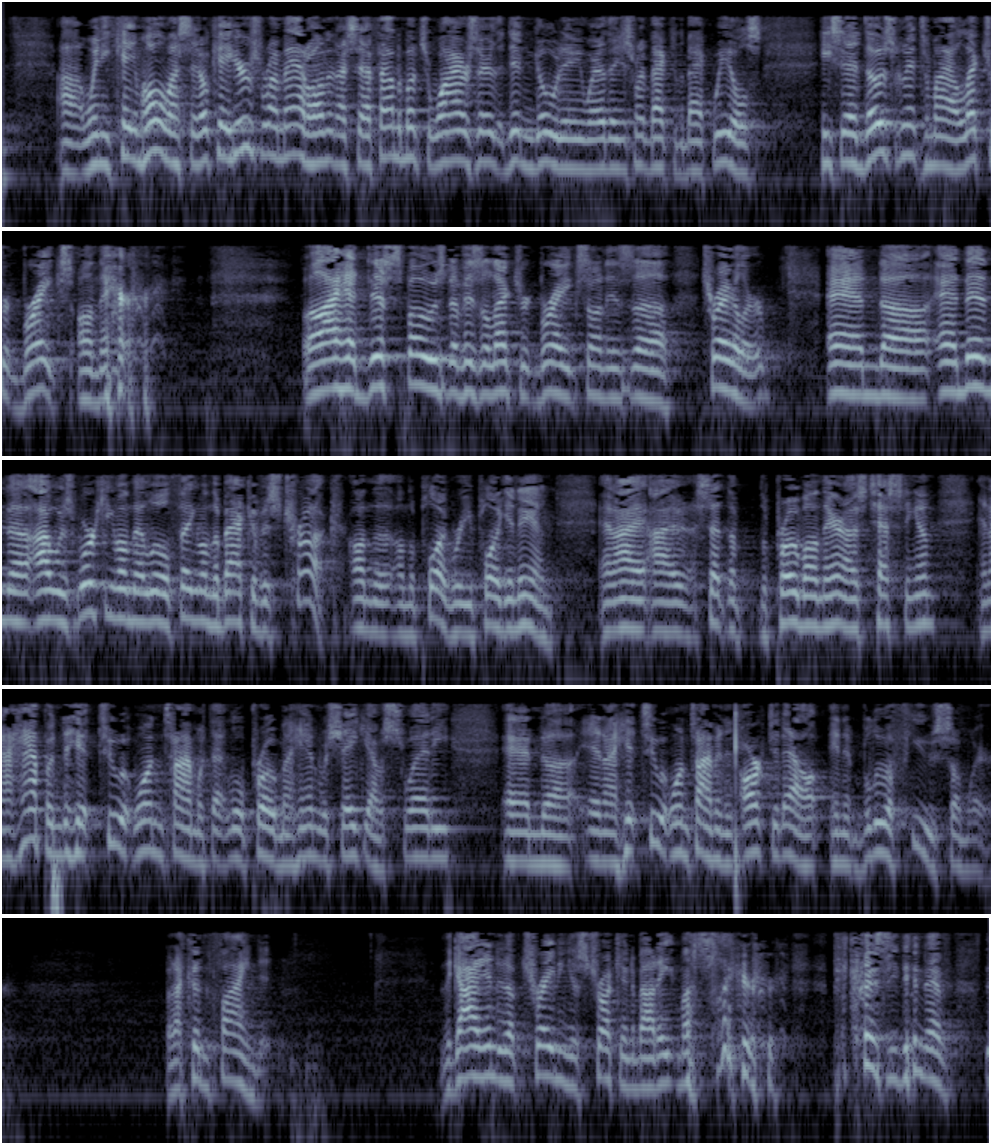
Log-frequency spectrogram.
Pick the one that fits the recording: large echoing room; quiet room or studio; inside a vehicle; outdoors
large echoing room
